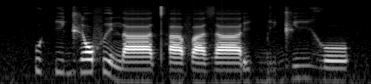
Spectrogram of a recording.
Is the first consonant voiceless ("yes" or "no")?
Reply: yes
